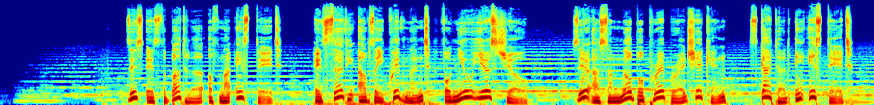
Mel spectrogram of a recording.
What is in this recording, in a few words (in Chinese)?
英文 广告 搞笑 英音; 谷粒多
